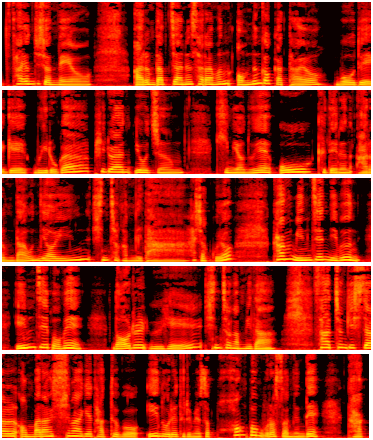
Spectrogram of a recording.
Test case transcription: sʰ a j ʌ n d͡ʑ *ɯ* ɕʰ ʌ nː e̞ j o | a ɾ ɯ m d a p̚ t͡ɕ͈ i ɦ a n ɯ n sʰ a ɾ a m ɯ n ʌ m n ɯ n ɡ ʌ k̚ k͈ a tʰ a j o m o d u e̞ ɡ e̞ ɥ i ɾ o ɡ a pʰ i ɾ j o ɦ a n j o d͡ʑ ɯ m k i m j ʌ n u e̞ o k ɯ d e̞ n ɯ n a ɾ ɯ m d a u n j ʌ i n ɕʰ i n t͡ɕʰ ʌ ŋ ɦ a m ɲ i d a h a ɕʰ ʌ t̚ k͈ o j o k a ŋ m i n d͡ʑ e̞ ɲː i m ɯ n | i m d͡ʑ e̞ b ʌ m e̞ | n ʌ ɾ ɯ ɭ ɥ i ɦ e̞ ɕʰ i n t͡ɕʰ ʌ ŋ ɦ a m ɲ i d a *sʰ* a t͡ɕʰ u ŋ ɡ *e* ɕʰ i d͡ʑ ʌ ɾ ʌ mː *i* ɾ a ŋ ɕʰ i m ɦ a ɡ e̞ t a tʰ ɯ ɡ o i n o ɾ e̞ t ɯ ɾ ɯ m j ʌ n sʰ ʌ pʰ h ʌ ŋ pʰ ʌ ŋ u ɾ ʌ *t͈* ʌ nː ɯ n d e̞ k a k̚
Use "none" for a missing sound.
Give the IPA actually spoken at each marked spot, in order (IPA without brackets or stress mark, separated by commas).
u, sʰ, i, a, s͈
